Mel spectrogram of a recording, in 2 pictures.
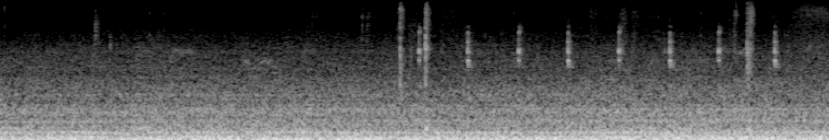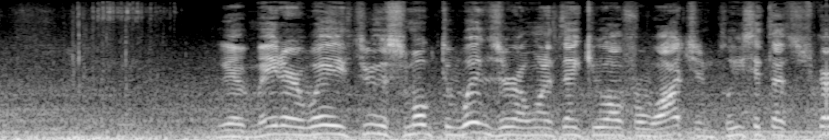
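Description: A car engine hums and tyres roar steadily on a highway, heard from inside the car.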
